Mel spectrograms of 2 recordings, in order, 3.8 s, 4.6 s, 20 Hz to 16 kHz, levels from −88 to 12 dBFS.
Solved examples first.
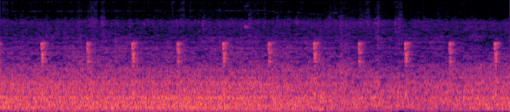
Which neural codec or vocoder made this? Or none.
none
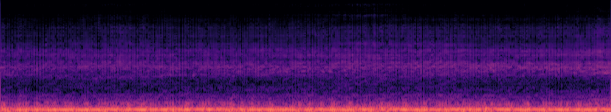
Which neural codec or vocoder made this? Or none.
vocoder, BigVGAN v2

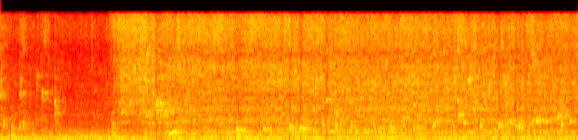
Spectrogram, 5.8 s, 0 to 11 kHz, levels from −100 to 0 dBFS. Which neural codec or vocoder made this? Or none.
vocoder, WaveNeXt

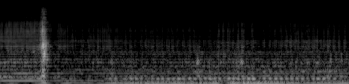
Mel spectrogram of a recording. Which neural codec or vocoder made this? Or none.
vocoder, BigVGAN v2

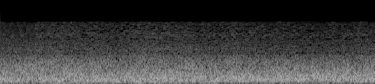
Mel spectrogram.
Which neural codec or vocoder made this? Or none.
none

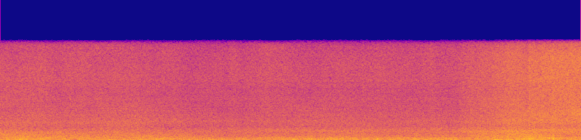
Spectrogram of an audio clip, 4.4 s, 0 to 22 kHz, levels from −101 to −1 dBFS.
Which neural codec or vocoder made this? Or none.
autoencoder, DAC-VAE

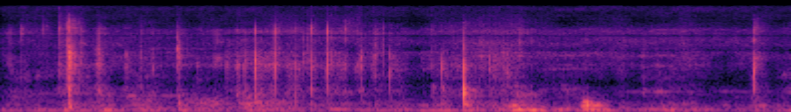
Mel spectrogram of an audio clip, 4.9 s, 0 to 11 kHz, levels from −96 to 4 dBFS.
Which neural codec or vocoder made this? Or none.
codec, SNAC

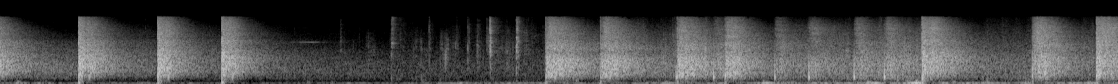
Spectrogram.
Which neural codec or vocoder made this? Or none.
none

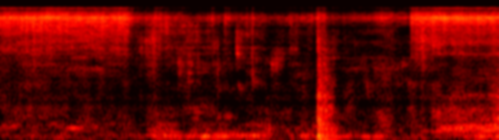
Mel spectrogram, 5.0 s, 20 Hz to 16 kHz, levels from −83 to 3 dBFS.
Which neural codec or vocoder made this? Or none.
codec, SNAC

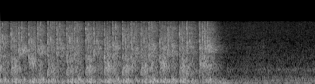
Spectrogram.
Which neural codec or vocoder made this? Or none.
none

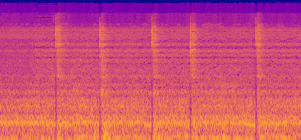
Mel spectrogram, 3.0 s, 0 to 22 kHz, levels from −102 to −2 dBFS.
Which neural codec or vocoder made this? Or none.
autoencoder, DAC-VAE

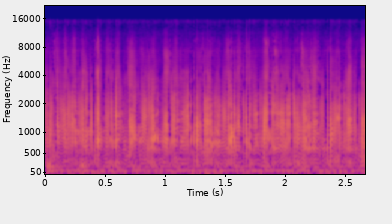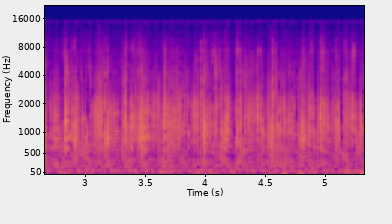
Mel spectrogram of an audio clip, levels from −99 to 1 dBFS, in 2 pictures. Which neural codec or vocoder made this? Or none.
vocoder, BigVGAN v2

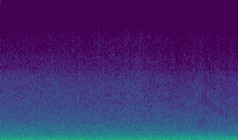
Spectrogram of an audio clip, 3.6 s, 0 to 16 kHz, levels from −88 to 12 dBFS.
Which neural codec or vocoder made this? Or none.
none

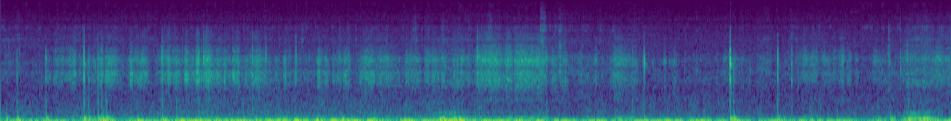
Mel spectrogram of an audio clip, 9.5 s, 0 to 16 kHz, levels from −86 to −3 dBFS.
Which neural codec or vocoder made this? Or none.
none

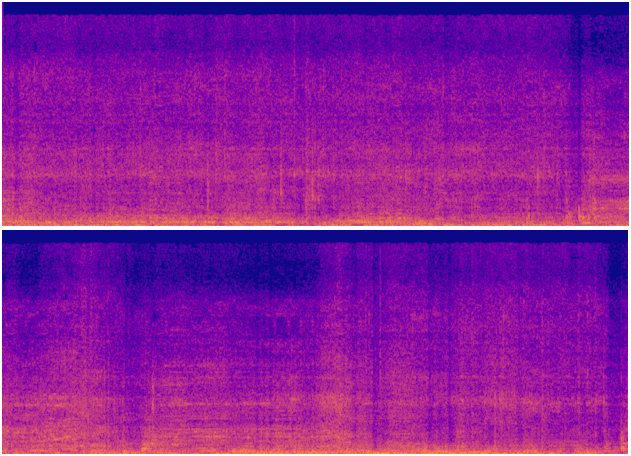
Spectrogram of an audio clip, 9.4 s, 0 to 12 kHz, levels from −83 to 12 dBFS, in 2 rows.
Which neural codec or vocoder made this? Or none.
codec, SNAC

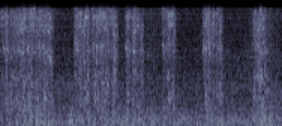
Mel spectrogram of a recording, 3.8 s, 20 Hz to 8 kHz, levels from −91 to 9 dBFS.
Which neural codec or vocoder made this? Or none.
vocoder, HiFi-GAN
